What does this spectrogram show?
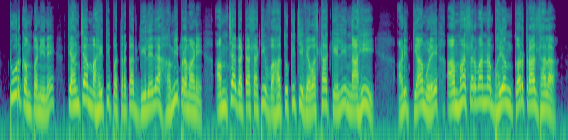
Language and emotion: Marathi, angry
